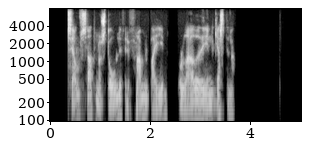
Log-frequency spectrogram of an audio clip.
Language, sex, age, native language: Icelandic, male, 30-39, Icelandic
